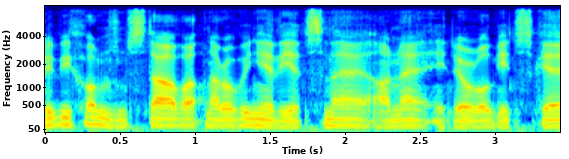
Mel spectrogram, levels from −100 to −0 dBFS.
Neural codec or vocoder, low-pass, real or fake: autoencoder, 22.05 kHz, a latent of 192 numbers a frame, VITS, trained on many speakers; 7.2 kHz; fake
